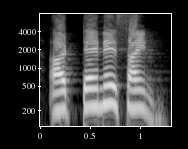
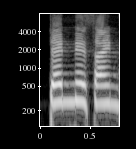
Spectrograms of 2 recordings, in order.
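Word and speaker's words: Tennessine: उसे, TENNI और ESSIN, अब इसे क्या पढ़े, टेनेसाइन, टेनेसाइन जो है एक ये है, ये हैलोजन परिवार के तत्व हैं, तो ये आपको याद रखना है।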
